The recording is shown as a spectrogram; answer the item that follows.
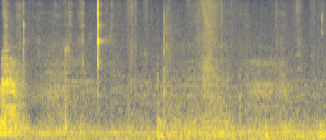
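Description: Faint handling sounds of hand knitting: bamboo knitting needles and a cable needle clicking lightly against each other, with one sharp click about a second in.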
